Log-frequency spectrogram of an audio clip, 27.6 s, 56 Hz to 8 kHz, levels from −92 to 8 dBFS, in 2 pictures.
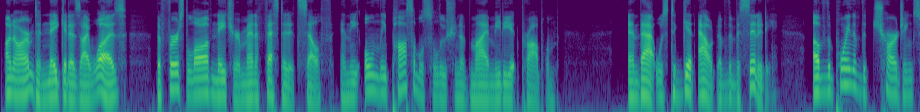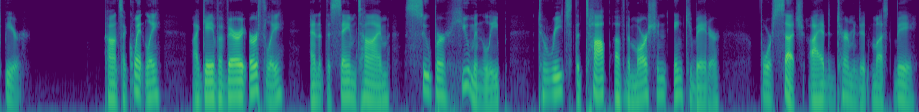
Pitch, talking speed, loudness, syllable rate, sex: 110 Hz, 145 wpm, -24 LUFS, 4.8 syllables/s, male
